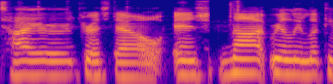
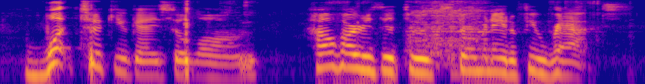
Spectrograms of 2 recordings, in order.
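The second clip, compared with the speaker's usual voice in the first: very exasperated, impatient, fed-up tone. The game master, as the tiefling Lavrali, greets the returning party, exasperated. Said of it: "very exasperated, and she asks".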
